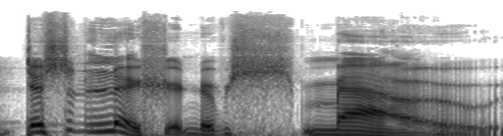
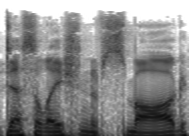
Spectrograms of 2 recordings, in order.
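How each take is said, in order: First: The last word does not sound like 'smog'. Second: The last word sounds like 'smog'. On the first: The speaker calls it right. "don't you mean" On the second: The speaker calls it wrong. "when they're talking about"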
